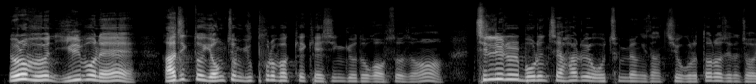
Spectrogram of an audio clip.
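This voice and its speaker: Male pastor, middle-aged, lively sermon delivery, voices for characters, higher-pitched. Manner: animated preaching, mimics the devil and sulking people. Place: church worship service.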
